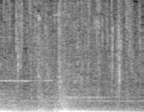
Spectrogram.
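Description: Blades strike and clash in a fight.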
